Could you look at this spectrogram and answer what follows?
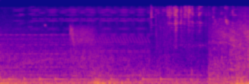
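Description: Car keys jingle and clink lightly in a movie scene, faint and close over a humming electronic beeping background, with a brief metallic rattle and a low rumble near the end.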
